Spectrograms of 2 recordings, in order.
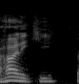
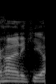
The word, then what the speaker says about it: Heinicke: Heinicke. Did I say it right? – Yeah. Taylor. Yeah. – Taylor Heinicke.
